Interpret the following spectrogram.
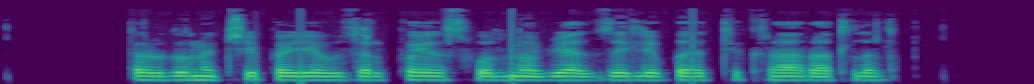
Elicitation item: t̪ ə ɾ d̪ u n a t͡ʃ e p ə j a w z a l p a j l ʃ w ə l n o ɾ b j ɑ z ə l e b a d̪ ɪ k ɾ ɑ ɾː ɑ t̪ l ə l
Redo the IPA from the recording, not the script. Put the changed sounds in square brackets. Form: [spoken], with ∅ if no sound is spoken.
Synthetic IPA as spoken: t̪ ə ɾ d̪ u n a t͡ʃ e p ə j a w z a l p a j l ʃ w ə l n o [∅] b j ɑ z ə l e b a [t̪] ɪ k ɾ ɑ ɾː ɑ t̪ l ə l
